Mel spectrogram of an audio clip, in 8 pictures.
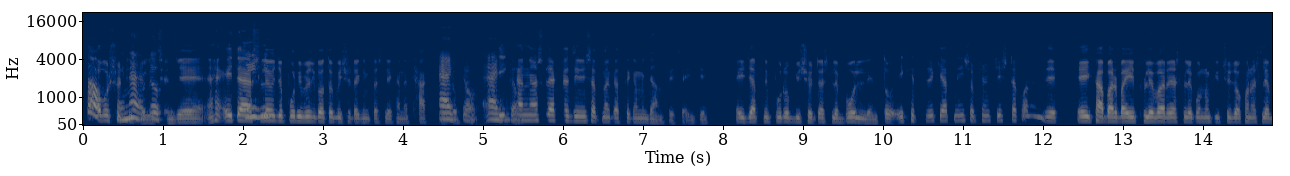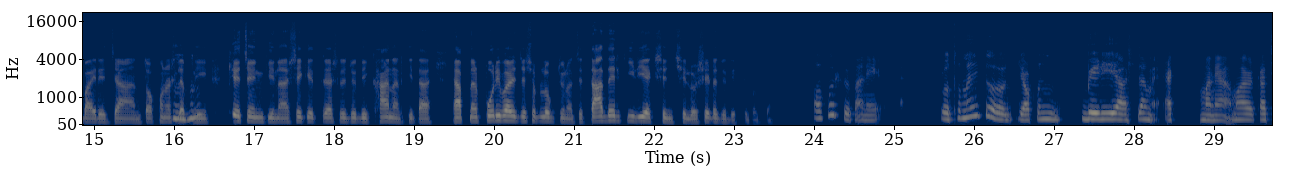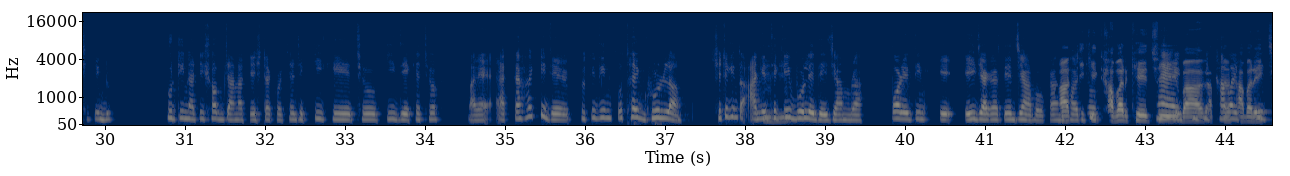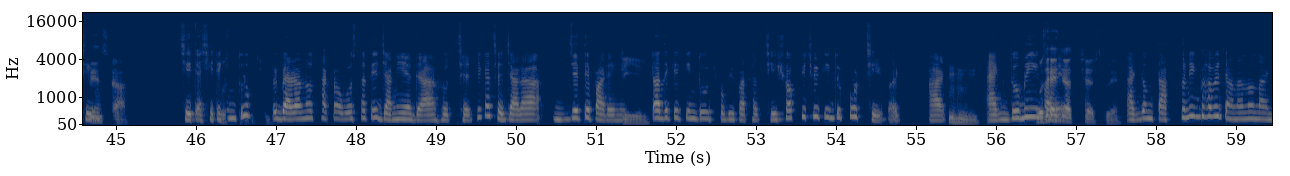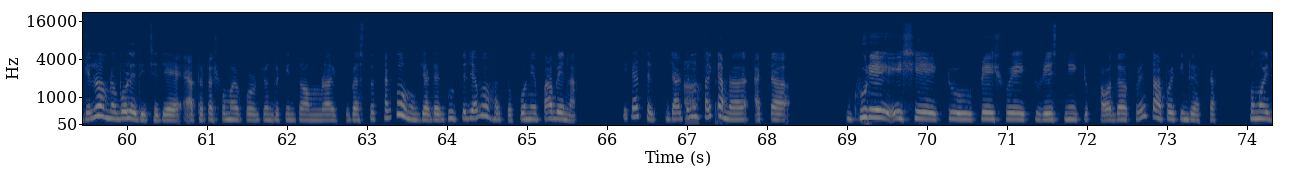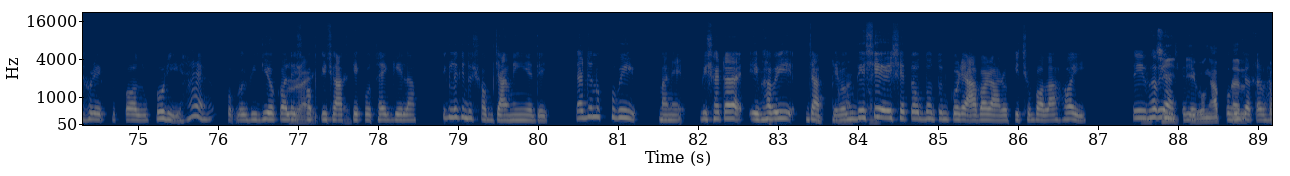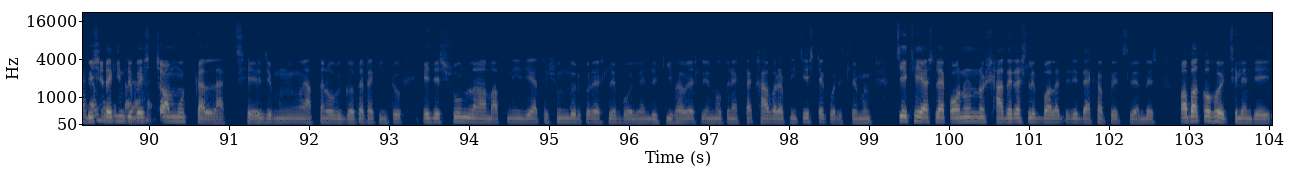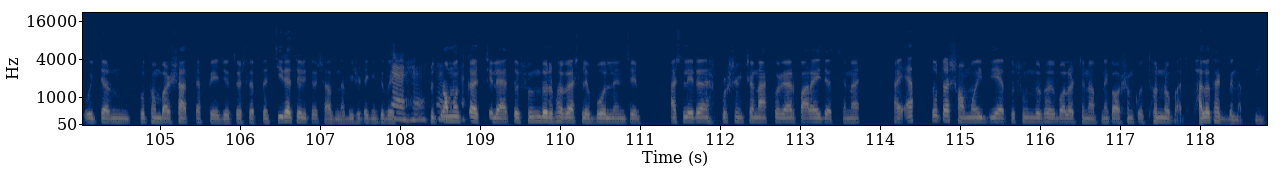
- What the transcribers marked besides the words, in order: tapping
- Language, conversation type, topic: Bengali, podcast, প্রথমবার কোনো খাবার চেখে আপনার সবচেয়ে বেশি অবাক লেগেছিল কোনটি?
